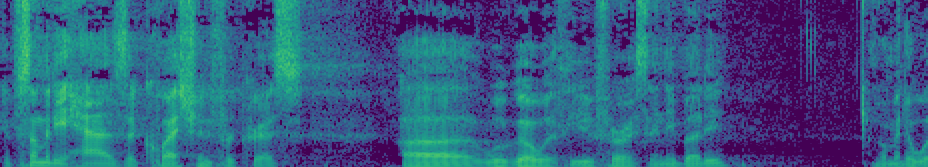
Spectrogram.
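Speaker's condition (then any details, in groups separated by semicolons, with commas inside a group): No condition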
